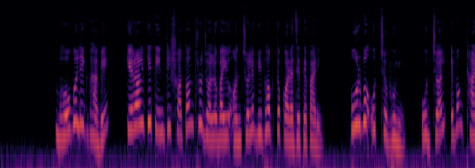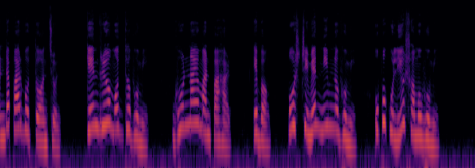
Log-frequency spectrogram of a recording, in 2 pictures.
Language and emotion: Bengali, neutral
